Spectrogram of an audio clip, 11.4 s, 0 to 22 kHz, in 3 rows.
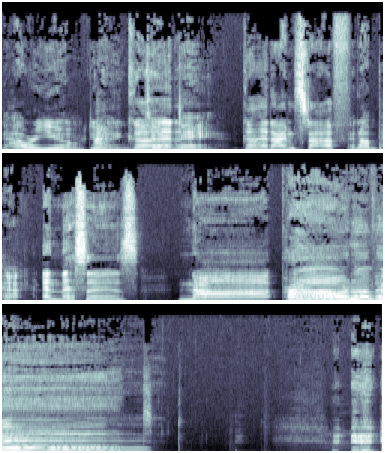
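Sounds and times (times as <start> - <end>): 
speech: 0.0 - 9.2, 11.0 - 11.4
faint hiss: 0.0 - 11.4
person clearing throat: 10.9 - 11.4.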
